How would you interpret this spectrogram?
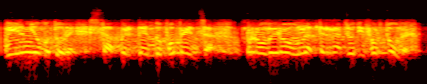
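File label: Italian damaged engine mood med, speech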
